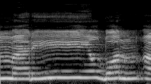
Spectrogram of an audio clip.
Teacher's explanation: یا ساکن سے پہلے زیر یا مدہ 2 سیکنڈ تک کھینچ کر پڑھا جائے گا۔ ضاد مستعلیہ میں سے ہے، موٹا پڑھیں گے · میم ساکن کے بعد دوسری میم، ادغام میں شفوی کا قاعدہ ہے، یہاں پہ بھی غنہ کر کے پڑھنا ہوگا۔ را کے نیچے زیر، تو را کو باریک پڑھیں گے اپنی آواز کو نیچے گرا کر۔ یا ساکن سے پہلے زیر یا مدہ 2 سیکنڈ تک کھینچ کر پڑھا جائے گا۔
